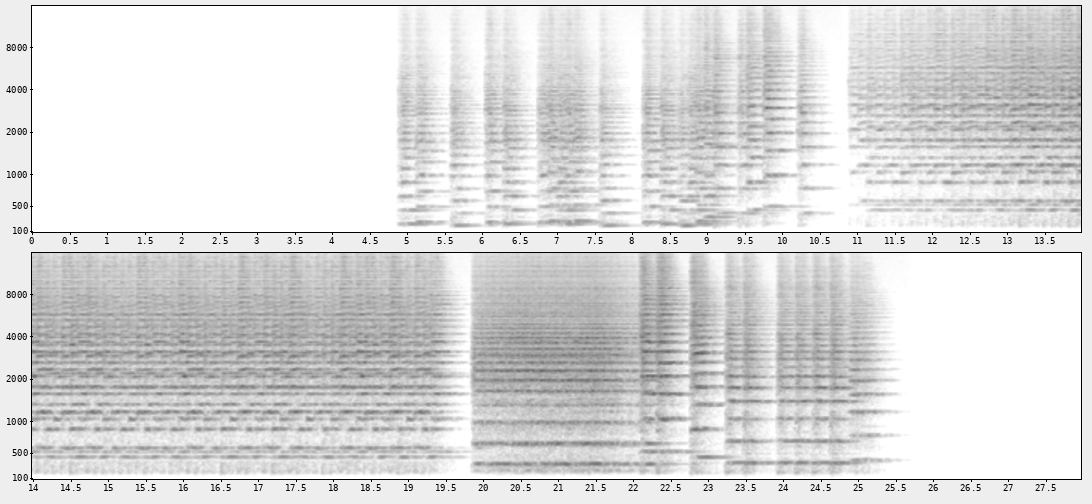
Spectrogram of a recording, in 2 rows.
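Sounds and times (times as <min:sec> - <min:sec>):
violas playing: 0:04.9 - 0:25.4.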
